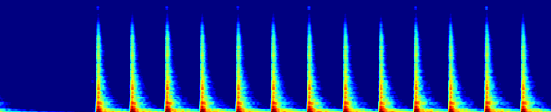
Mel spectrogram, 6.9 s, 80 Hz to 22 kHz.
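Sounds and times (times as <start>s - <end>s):
bass drum hits in a microphone test: 1.2s - 6.7s.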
